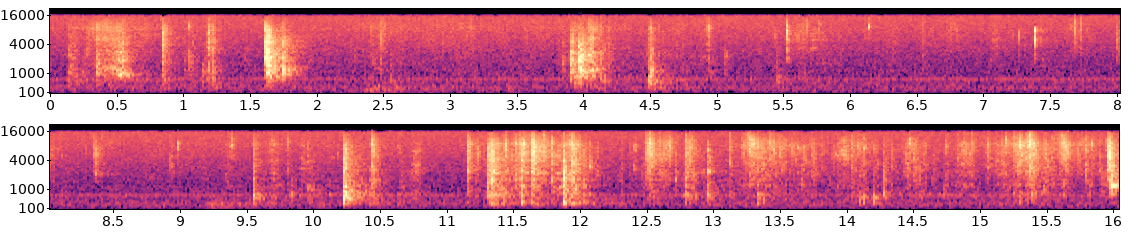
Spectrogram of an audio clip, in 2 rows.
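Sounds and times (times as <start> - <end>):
equipment being handled and packed: 11.2 - 16.0.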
